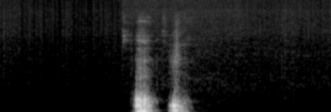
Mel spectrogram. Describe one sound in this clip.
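A tennis ball bounces with dull thuds.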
